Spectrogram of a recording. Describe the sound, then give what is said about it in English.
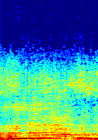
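A loud, sustained tiger roar rumbles without a break for over a second, deep and growling with a gritty, engine-like texture, in an Esso Extra Gasoline advertisement. No one speaks over it. “Then there's a Tiger in your tank.”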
